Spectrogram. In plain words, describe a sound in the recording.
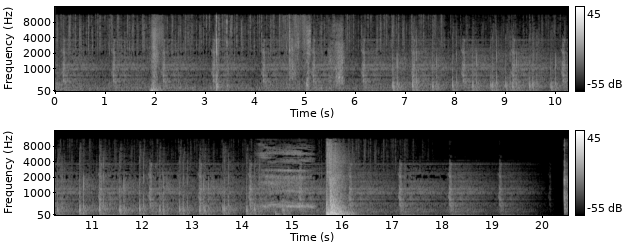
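Footsteps echo across a large hall.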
